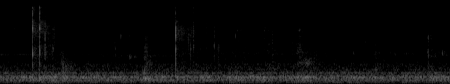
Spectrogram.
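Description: Faint chewing and a few soft clicks of fingers picking apart a fried fish, over a steady low hum.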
